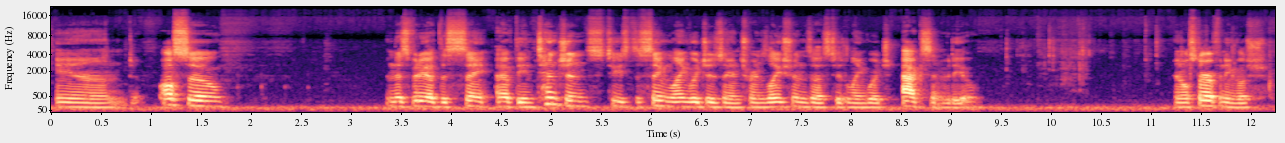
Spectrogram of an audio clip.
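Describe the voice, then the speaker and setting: A man casually explaining his video to viewers, with halting, repetitive phrasing. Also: mid-range voice, fairly even intonation, distant mic, a little hiss or hum. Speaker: video creator.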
